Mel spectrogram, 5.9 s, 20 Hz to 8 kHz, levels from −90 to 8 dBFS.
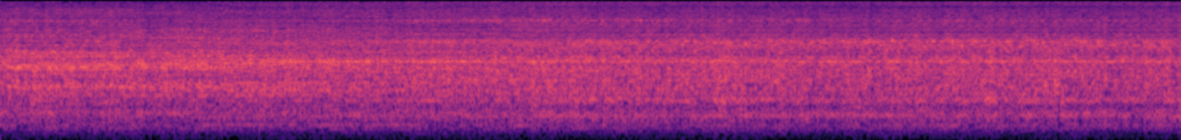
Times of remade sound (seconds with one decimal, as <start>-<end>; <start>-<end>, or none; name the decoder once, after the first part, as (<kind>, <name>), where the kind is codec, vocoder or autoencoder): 0.0-0.7 (vocoder, HiFi-GAN); 2.5-5.9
